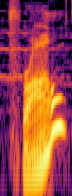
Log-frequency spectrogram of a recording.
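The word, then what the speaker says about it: Ysayle: with the introduction of trial i think trial i think is how it's pronounced who is a really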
